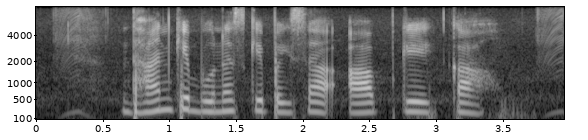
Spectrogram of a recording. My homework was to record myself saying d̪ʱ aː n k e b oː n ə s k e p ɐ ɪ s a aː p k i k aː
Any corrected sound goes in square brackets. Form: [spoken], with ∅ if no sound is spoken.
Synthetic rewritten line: d̪ʱ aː n k e b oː n ə s k e p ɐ ɪ s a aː p k [e] k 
